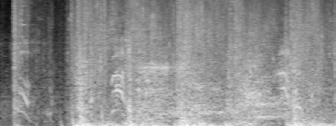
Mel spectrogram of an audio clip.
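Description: Heavy blows and magical blasts crash and rumble in a fierce fight.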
